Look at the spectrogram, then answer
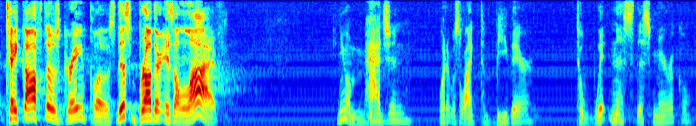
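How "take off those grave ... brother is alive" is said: loud command. Acted. Jesus commands the crowd.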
